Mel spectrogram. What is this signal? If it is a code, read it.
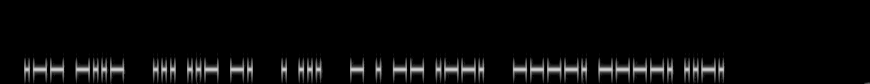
Morse code, heard as a keyed tone, about 28 wpm, 700 Hz. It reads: WX SUN ES TEMP 99F
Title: Practice QSO - Exchange 2 - Info - 28wpm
